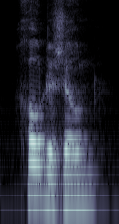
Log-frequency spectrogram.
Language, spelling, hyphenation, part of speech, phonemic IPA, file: Dutch, godenzoon, go‧den‧zoon, noun, /ˈɣoː.də(n)ˌzoːn/, Nl-godenzoon.ogg
- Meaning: 1. a male demigod, hero 2. a male sports champion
